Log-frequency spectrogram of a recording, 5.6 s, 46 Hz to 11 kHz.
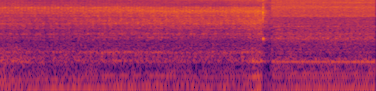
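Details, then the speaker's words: Subaru at 68,000 km after repair of a leaking evaporator: compressor oil drained and refilled, O-rings replaced, refrigerant charged to spec, gauge pressures normal, vents 6.4/7.9 °C. Idle with a steady, even hum and light hiss; A/C compressor now quiet and normal. "คอมแอร์ก็เงียบลงนะคะหลังจากที่เราถอดคอมแอร์ออกมาถ่ายน้ำมันคอมและได้เติมน้ำมันคอมใหม่เข้าไปชดเชยนะคะ"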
